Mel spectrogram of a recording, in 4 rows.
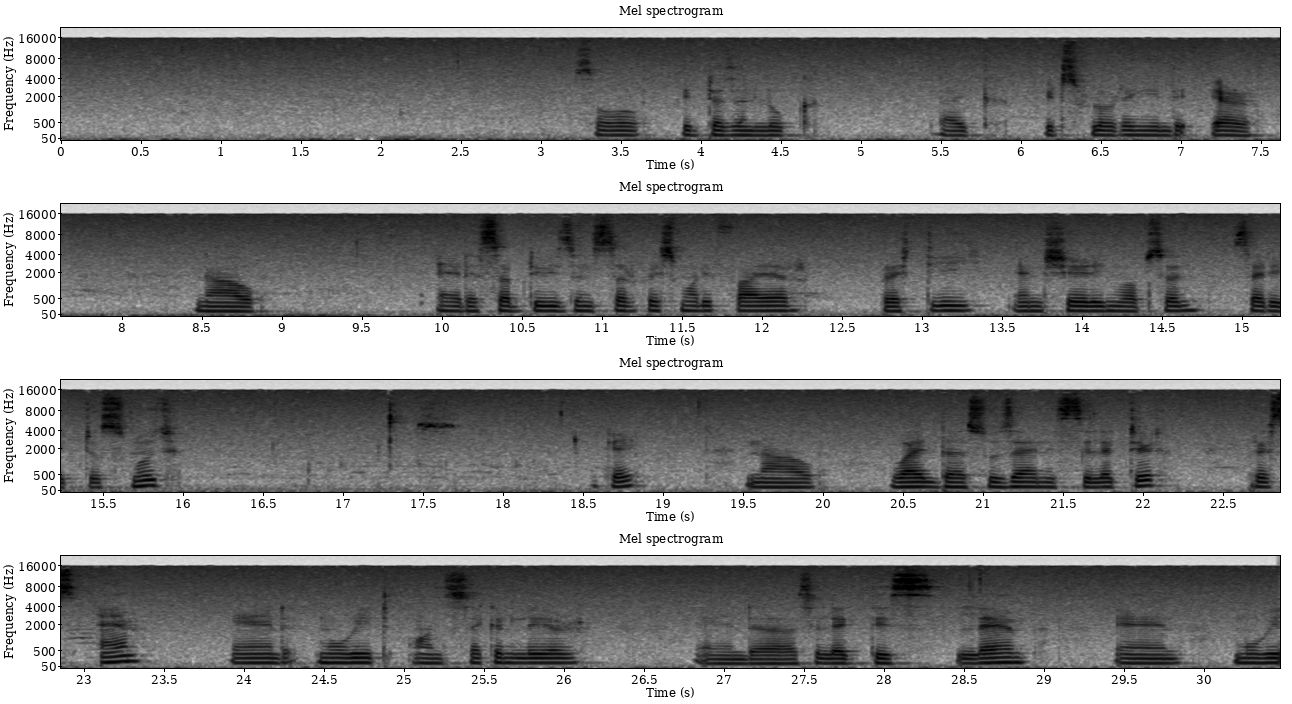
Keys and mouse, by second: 0.0 z, 0.4 z, 0.7 middle click, 5.7-8.1 drag, 11.1 t, 15.4-17.4 drag, 16.0 t, 17.4 middle click, 17.9 middle click, 21.4 middle click, 22.8 m, 26.8-28.6 right drag, 30.0 m.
